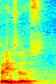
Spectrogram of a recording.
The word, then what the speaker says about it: Bezos: That's why in 2014, the International Trade Union Confederation, or ITUC, voted Jeff Bezos, that's how you pronounce it, as the worst boss ever.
